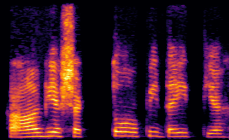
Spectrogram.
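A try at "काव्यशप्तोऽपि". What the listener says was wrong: No, I think, you are saying ik. It is ip pa. Kavya Shaptopi Daityah.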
